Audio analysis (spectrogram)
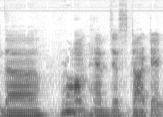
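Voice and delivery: breaking voice, cracking mid-sentence. Talking viewers through a phone rom update, voice cracking. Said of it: "that's a voice crack right there".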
